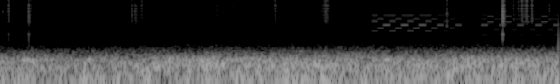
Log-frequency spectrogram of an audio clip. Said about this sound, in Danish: Røgdykkerne hørte lyden af ringende telefoner og åbnede døren til den intimistiske garderobe i det store pulterkammer.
